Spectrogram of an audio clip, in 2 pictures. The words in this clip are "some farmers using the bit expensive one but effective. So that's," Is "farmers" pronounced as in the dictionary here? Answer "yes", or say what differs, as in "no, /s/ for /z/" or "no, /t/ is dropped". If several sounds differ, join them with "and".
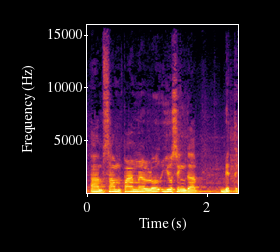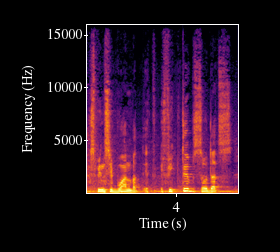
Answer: no, /p/ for /f/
